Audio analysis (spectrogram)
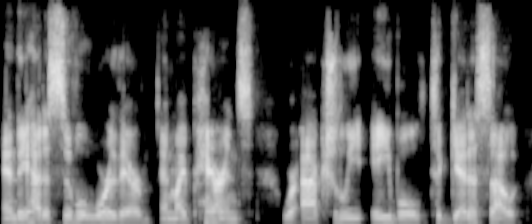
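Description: A man in his thirties from the former Yugoslavia, raised in Canada, talking as a podcast guest in a friendly, relaxed way. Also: mid-range voice, moderate pace. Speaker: podcast guest, real estate investor. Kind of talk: casual interview. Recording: dull lo-fi call audio.

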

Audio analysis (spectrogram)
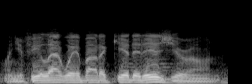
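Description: A man playing a calm, plainspoken Texas Ranger investigator in a 1950s radio drama, steady and understated. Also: sits low, fast, natural voice. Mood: calm, serious. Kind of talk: 1950s radio drama acting with first-person narration. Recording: muffled, noisy vintage radio broadcast.

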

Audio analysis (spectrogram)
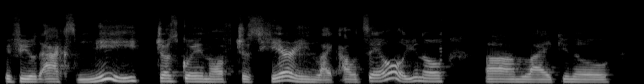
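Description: A man from Nigeria with a Nigerian accent softened toward American, interviewing a guest in a rambling, casual way. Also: mid-range voice, a little slow, dry recording. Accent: Nigerian English, partly Americanized. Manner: chatty, rambling, many fillers.

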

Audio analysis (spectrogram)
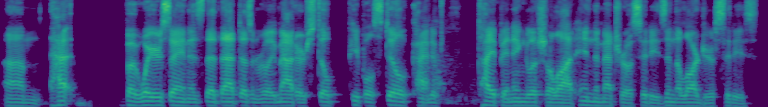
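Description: Man, interview host, inquisitive, thinks aloud, low-pitched voice. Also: little pitch movement, fairly quick, fairly bright tone. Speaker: podcast host. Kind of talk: interview conversation.

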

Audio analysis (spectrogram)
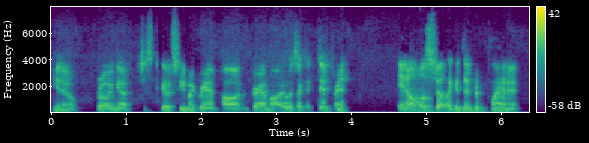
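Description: A man's voice: mid-range voice, steady tone, fairly quick, narrow, tinny audio. An American man in his thirties telling his story casually as an interview guest, hesitant and often correcting himself. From United States. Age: 30s.

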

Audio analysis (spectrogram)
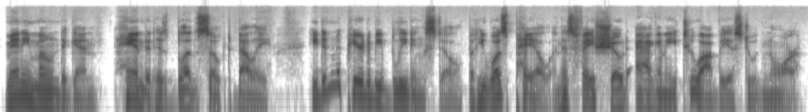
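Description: Low-voiced, highly animated male storyteller. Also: moderate pace, no room sound. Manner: dramatic, expressive storytelling. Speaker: fiction podcast narrator and author. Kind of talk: scripted audiobook narration.

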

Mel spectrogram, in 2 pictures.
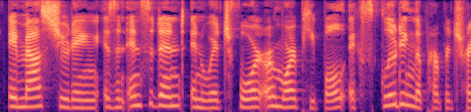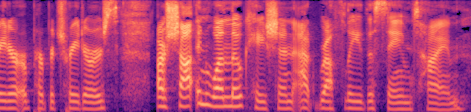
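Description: A woman, somewhat hoarse from losing her voice, narrating a crime story with earnest personal commentary. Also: mid-range voice, dry recording, clean studio sound.

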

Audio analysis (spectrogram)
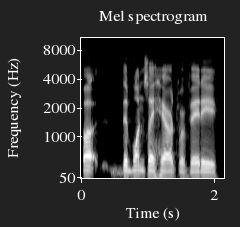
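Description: A middle-aged Scottish man from Glasgow speaks as a guest with a measured, reflective manner. His voice sits a little low and the remote line sounds dull and dry, with no room around it. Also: level tone, a bit bright, smooth, no echo. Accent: Glaswegian Scottish. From Scotland. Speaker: seminary professor and guest. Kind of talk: reflective interview talk. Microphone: remote call line.

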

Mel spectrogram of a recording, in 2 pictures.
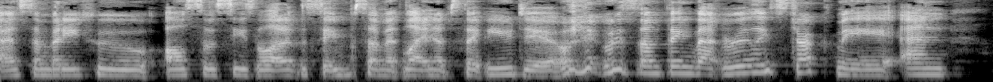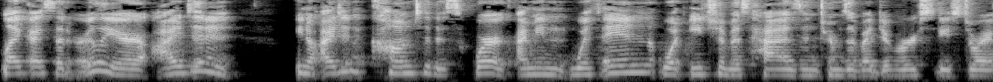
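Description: Earnest bright-voiced woman guest. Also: fairly low pitch, low-quality recording. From Los Angeles, United States. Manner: earnest and reflective, with light laughs. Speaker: podcast guest. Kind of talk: casual interview conversation.

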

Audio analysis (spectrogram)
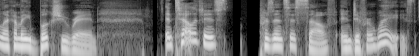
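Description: A woman in her forties with a deep voice, hosting a podcast in an emphatic, animated, opinionated monologue full of casual swearing. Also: dry recording, clean studio sound. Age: 40s. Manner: emphatic and animated, swears freely, preachy asides. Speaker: podcast host.

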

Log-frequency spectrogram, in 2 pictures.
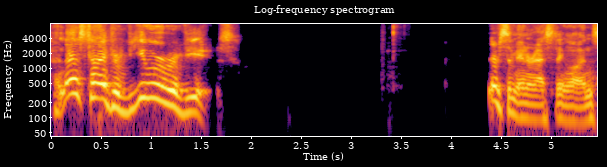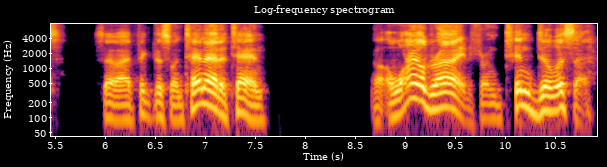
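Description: A man's voice: mid-range voice, huge pitch swings, a little slow, long pauses, dry recording, studio quality. A man co-hosting a podcast, chatting casually and laughing often as he reads aloud. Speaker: podcast co-host. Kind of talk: casual chat.

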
